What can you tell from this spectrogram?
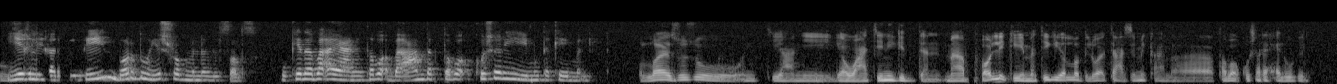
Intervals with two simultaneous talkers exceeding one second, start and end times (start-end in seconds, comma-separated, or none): none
